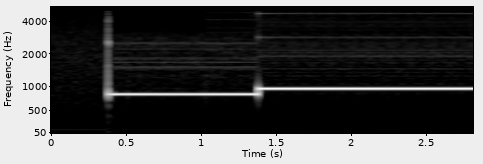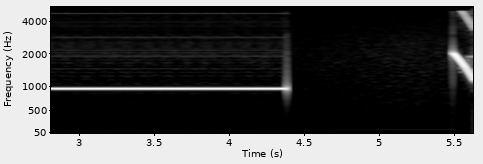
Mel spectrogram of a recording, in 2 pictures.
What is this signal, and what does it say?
Two-tone page, heard as a one-second tone, then a three-second tone, about 830 then 950 Hz. It is heard from 0.4 to 4.4 s.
